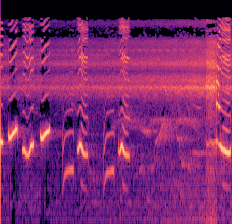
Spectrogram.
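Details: Laughingthrush singing during song training in the 'bắt cô trói cột' style: several clear whistles, rising then dipping, a few softer hooked notes, a quiet pause, and one final downslurred whistle.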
